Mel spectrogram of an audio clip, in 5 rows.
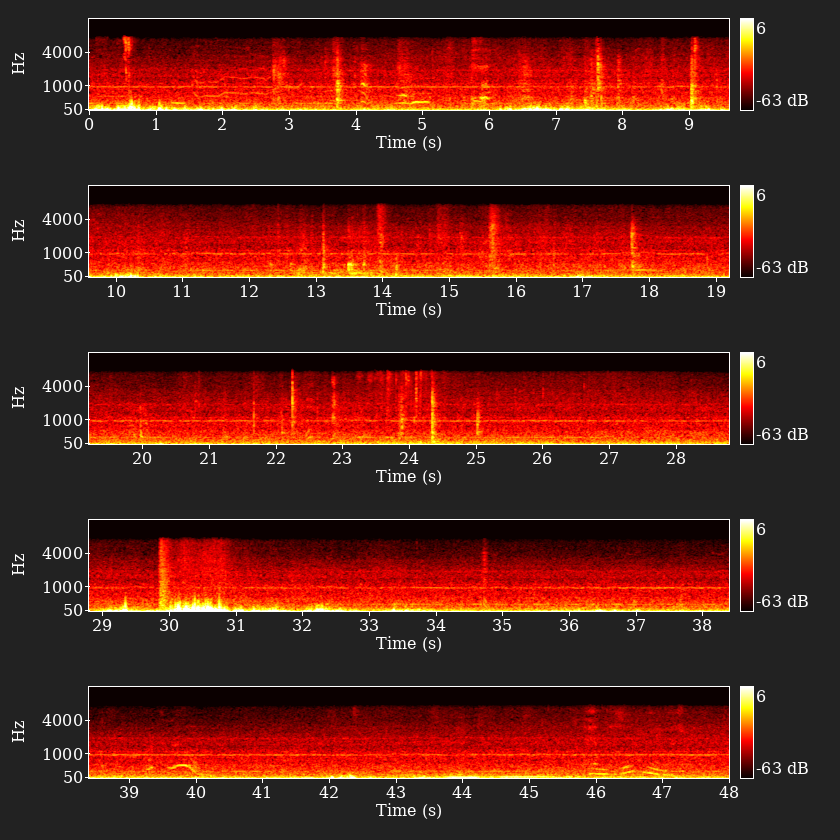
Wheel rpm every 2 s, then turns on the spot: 0, 0, 0, 0, 0, 0, 0, 0, 0, 0, 0, 0, 0, 0, 0, 0, 0, 0, 0, 0, 0, 0, 0, 0.
none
